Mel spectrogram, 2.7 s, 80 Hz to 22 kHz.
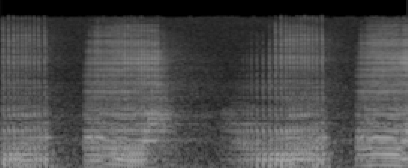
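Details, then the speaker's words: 2009-2018 Ram truck door swinging: two drawn-out groaning squeaks like a bowed string; dry door check roller on the hinge, lubricating its post cures it. "lovely doesn't it again sounds like somebody ate too many burritos but the noise we get so I'm sure that's a pretty common sound for you guys if you guys have owned one of these trucks for any length of time or it's getting some miles on it"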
